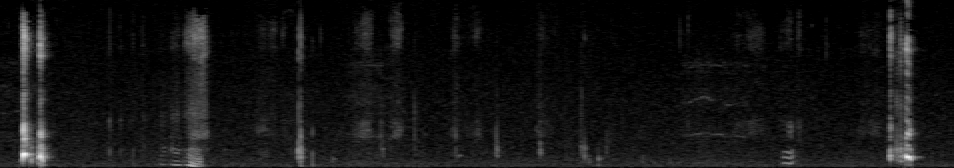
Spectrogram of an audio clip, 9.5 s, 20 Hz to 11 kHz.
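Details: 4-day-old newborn with hiccups; short, soft, abrupt catches of breath repeating at intervals in a quiet room. Hiccups.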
